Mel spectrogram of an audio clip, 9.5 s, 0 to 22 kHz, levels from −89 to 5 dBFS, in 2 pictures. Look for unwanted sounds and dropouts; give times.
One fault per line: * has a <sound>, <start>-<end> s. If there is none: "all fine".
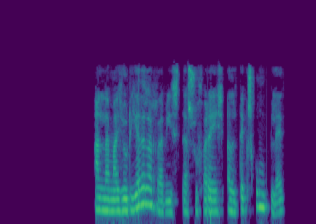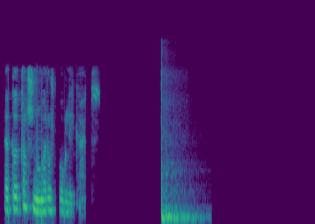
* has a thud, 7.2-7.9 s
